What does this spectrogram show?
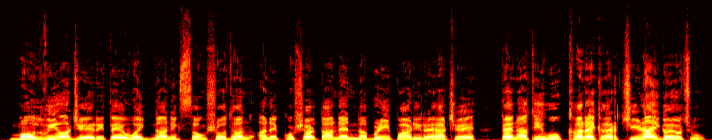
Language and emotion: Gujarati, angry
